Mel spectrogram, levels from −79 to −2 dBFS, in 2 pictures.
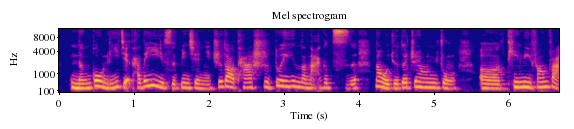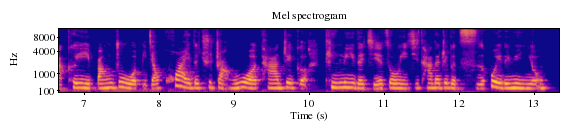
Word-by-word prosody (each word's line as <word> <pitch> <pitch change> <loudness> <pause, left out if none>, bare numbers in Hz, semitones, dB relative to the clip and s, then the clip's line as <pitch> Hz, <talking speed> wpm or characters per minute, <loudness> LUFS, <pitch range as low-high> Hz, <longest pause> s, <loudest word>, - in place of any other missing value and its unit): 能 205 -2 +4
够 285 +2 +7
理 220 +3 +1
解 285 - +2
它 - - -6
的 270 +5 +2
意 300 -5 +3
思， 210 -3 -4
并 225 +4 -4
且 210 -1 -1
你 185 -1 -7
知 190 +7 -3
道 265 -3 +4
它 225 +1 -3
是 235 +1 -3
对 280 +5 0
应 265 -1 -1
的 230 - -2
哪 200 -1 -2
个 215 - -4
词， 205 -2 +3 0.2
那 270 -3 0
我 200 -3 +4
觉 195 - -1
得 230 - +1
这 245 +4 -2
样 235 -2 +1
一 - - -5
种， 195 -4 -3 0.3
呃， 195 -1 0
听 190 +7 +1
力 245 -2 +5
方 245 +2 0
法 245 -9 0
可 200 - -5
以 215 -2 +2
帮 205 +2 -1
助 220 -1 0
我 190 - +4
比 185 -1 -15
较 190 +1 -4
快 285 -9 +1
地 205 0 -2
去 210 +3 -8
掌 210 -1 -3
握 215 -4 +4
它 205 +1 -3
这 220 +2 +1
个 290 +8 -3 0.2
听 235 -6 -1
力 225 -1 +1
的 195 -1 0
节 185 0 -4
奏， 200 +1 -1
以 195 -1 -3
及 200 +1 -9
它 210 0 -5
的 215 - +1
这 215 +1 -2
个 195 -2 -1
词 185 0 -1
汇 225 +5 +4
的 205 - +1
运 200 -1 +3
用。 195 +1 -4
210 Hz, 290 characters per minute, -19 LUFS, 195-230 Hz, 0.3 s, 够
